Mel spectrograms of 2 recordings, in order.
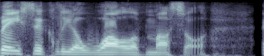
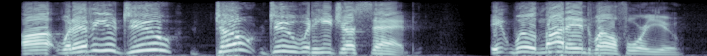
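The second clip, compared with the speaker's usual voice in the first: loud shout, voice raised; 7 semitones higher, 6 dB louder than usual. Voicing a character calling out from across the pit: Melina shouting. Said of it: "Melina from across the way shouts at you".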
